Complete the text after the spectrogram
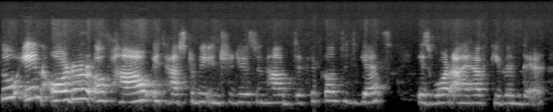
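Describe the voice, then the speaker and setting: High-voiced woman teaching phonics. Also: a little fast. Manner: explanatory, demonstrates sounds aloud, asks the audience questions. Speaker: teacher trainer. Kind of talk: webinar lecture. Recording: dull lo-fi webinar audio.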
